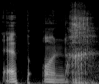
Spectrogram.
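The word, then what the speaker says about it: ⲡⲱⲛϧ: So this is ep onch. Again, that jinkum adds a short E sound before the P in Coptic.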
